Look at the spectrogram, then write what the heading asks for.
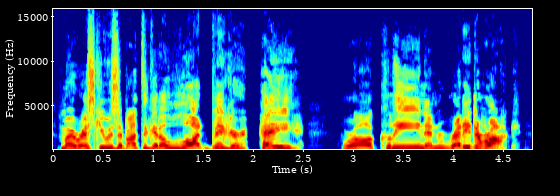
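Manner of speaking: high-pitched, bouncy enthusiasm; thrilled and raring to go; excited. Acted. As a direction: burst out with eager delight. Excited yes.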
